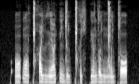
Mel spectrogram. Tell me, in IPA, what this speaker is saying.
ʔ ɔ̃ ɠ ɔ̃ ǁʰ ɑ ʎ lʲ ɑ̃ pʲ ə̃ ɟ ɔ ʎ ǁʰ ə ç pʲ ɔ̃ d ɔ ʎ ŋ͡ǁ ɔ ʎ c ɔ

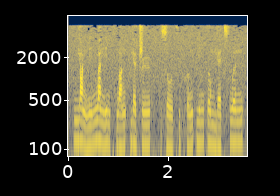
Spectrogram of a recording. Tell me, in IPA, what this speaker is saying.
n̪ j ɑ˥˩ ŋ l i˧˥ n w a˥˧ n i˥˩ n kʰ w ɑ˧˥ ŋ pʰ j ɛ˥˩ ʈ͡ʂ ɻ̩˥ | s o˨˩ ʊ̯ t̪ʰ y˦ pʰ ɤ˧˥ ŋ p i˥ n t̪ ɤ˥ m j ɛ˧˥ t͡sʰ w ə˥ n

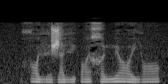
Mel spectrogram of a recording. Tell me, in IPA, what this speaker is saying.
x ɔ vʲ ɔ ʒ a vʲ ɨ ʔ ɔ ɪ̯ χ ɨ mʲ ɔː j ɔ

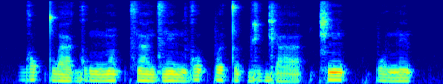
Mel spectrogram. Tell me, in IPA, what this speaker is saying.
ɡ ɔ˦ p̚ t̪ w a˨˩ ɡ u˨˩ ŋ n̪ ɔ̃˨ t̚ t͡s ã˧ d͡z ẽ˨˩ n ɡ o˦ ʔ p ə˧ t̪ ə˨ p̚ ɡ i˧ ɡ j a˨˩ | t͡ɕ ĩ˦ t̚ | p o˨˩ n̪ ẽ˨ p̚

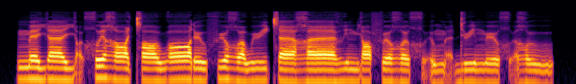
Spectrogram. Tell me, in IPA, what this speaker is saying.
m ɛ j æː j ɑ̰ χʷ i ʁ ɑː cʰ ɑː w ɑː ɾ ø u̯ f ʉ ʁʷ ɑ w ʉː i̯ cʰ æː ʁ æː v i m j ɑ f ɵ ʁʷ ɛ χʷ ɛ̰ u̯ m æ̰ d ʉ i̯ m øː χʷ ɛ̰ ʁ uː

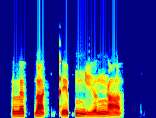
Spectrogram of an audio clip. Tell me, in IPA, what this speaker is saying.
l ə˦˥ t̚ ɗ a˨˩ k̚ t̪ e˦˥ p̚ ɲ i˨˦ ə̯ ŋ a˨˩ t̚

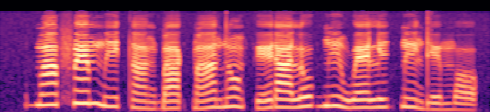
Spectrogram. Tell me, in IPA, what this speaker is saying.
b ã˦ f ɛ̃˦ m i˧ t ã˨ ɡ͡b a˨ k͡p ã˨˦ d ɔ̃˦˨ k e˨˦ ɾ a˧ l o˦ ɡ͡b ĩ˦˨ w ɛ˧ l i˦ k͡p ĩ˦˨ d e˨ m ɔ˨

